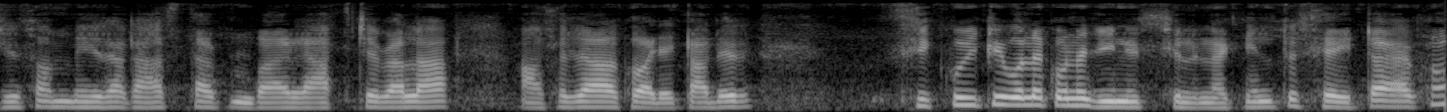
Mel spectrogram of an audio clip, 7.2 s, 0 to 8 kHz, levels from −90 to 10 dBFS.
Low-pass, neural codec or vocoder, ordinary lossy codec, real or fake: 7.2 kHz; codec, 44.1 kHz, 3.4 kbps, Pupu-Codec; MP3, 48 kbps; fake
